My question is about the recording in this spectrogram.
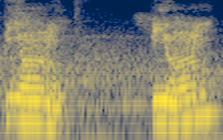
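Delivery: "Piumhi" said pee-oon-ee, nasal u, silent h; "Piumhi" with the m nasalizing the u and h silent; Portuguese pronunciation. Shown as a demonstration. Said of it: "la palabra".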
